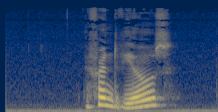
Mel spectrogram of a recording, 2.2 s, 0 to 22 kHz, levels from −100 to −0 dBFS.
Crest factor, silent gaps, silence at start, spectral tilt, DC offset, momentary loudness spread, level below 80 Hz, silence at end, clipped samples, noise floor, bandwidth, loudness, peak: 18 dB; none; 0.2 s; -6.5 dB/octave; under 0.1%; 18 LU; -48 dBFS; 0.1 s; under 0.1%; -48 dBFS; 16 kHz; -24 LUFS; -8 dBFS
